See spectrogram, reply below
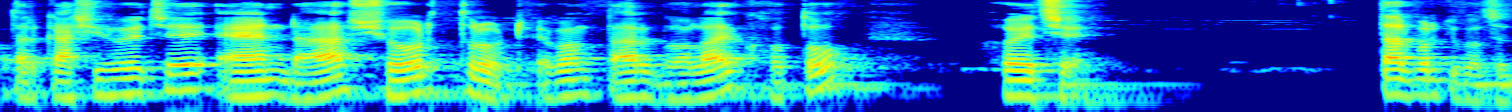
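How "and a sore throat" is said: words stretched out slowly; slow dictation of a sore throat; very slow reading. Shown as a demonstration. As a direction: drag it out word by word. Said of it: "teacher reads sentence slowly".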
